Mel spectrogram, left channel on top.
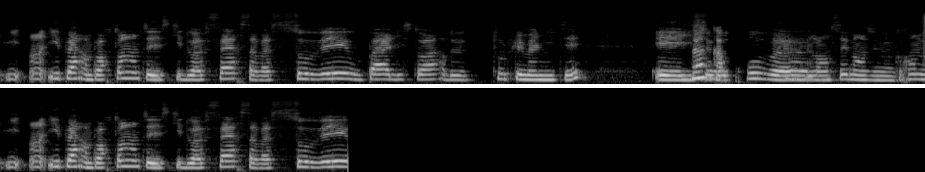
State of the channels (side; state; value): right; drops out; at 3.5 s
